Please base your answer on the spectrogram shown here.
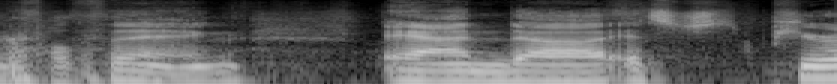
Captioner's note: laugh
